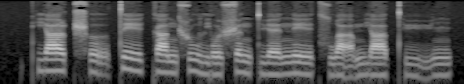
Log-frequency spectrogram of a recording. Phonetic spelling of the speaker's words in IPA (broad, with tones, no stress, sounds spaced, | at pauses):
pʰ j ä˥ ʈ͡ʂʰ ɤ̰˨˩ t̪ e˥˧ ɪ̯ k a˥˧ n ʂ u˥˩ l j o˩ ʊ̯ ʂ ə˥˩ n t̪ ɥ ɛ˧˥ n e˥˩ ɪ̯ t͡s w ä̰˨˩ m j ä˥ t̪ʰ y̰˨˩˦ n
